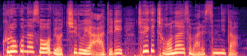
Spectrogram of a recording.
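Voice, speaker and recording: Expressive woman story narrator. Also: on the high side, fairly quick, no room sound, soft background music. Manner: expressive, acting out her own shocked lines. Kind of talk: dramatic story reading.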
